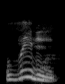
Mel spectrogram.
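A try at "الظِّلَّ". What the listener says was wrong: Zil. Zil biasa. Jangan kayak mau bilang Allah. Dia nggak kayak bilang Allah karena dia nggak tebal. Kayak lam, kayak ecek-eceknya kita mau bilang madazillah.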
